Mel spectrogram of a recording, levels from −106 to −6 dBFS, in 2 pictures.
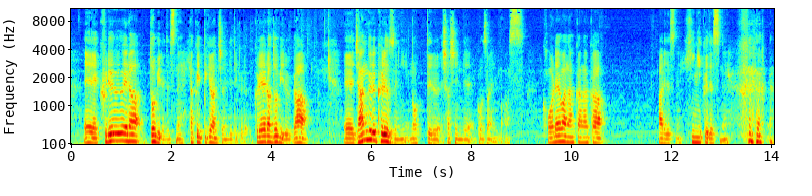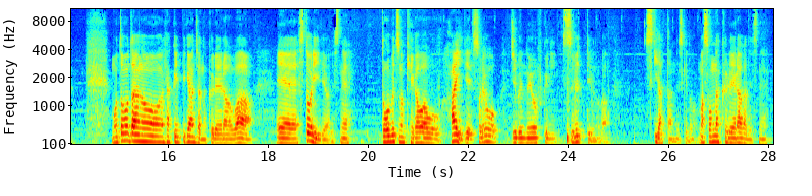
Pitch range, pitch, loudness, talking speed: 110-140 Hz, 120 Hz, -22 LUFS, 320 characters per minute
